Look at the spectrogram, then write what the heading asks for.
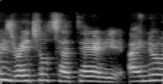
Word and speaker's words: Tsateri: And yes, my name is Rachel Tsateri. I know it's difficult for non-Greeks. So yes, Tsateri, for those who want to remember it. No problem, though, if you mispronounced it.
